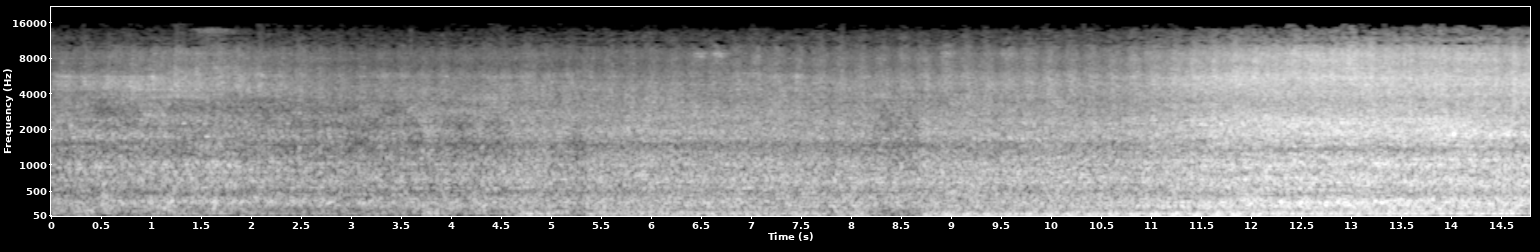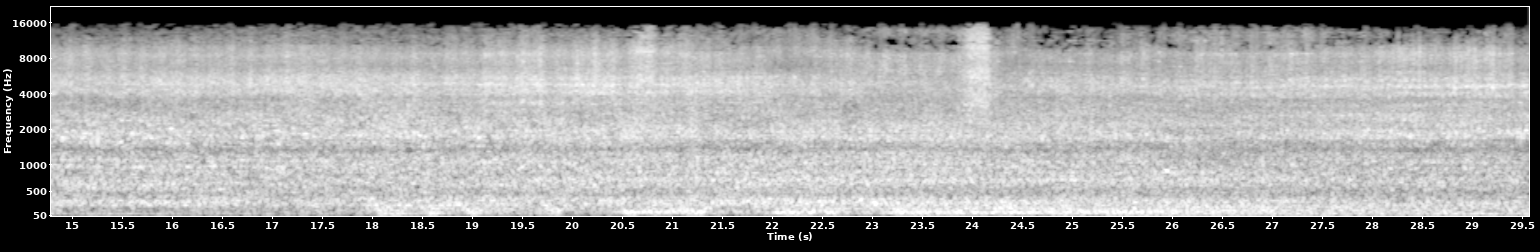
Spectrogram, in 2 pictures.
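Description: Alco diesel locomotive 4490 pulling out under power, its engine rumble growing steadily louder as it approaches and passes, with the wheels of the following carriages rolling over the track.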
